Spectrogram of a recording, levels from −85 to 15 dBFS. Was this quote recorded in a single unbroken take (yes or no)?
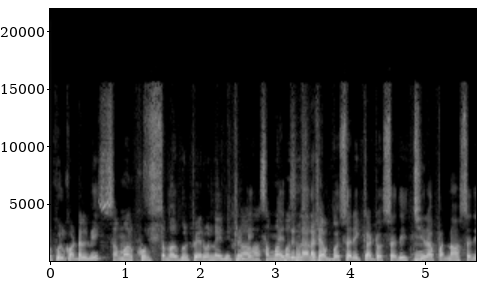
yes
